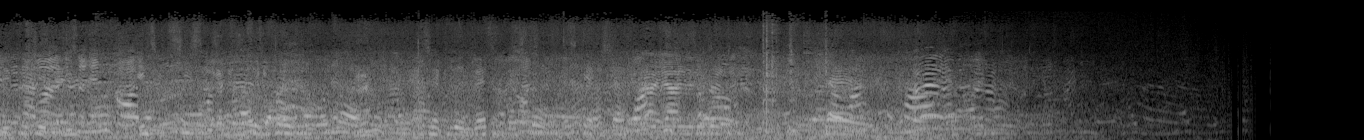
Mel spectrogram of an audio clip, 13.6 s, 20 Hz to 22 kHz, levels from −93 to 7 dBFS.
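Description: From 9.15 s to the end at 13.65 s, truncation distortion on a fade: as the sound fades out from around 9 s, the level stage drops bits without dither, which fits a 9-bit path. From 9.81 s the tail turns gritty and steppy.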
